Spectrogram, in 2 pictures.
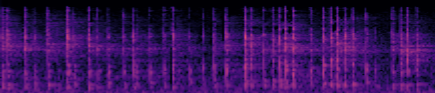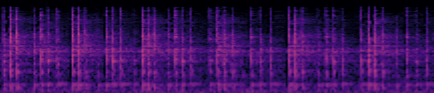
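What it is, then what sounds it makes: Metal purse clasp frame. A black pen scratches and taps along the ribbed metal clasp frame of an embroidered fabric purse held upright on a table. Around thirty quick, dry, bright ticks and raspy scrapes come in an uneven, rapid stream, each stopping almost instantly with no ring and very little low end.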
